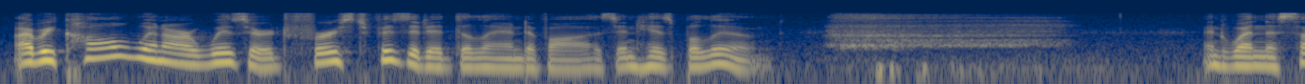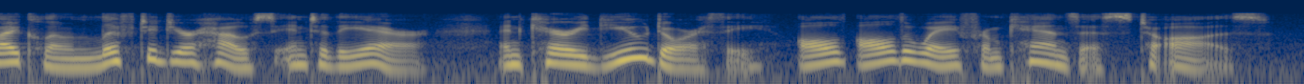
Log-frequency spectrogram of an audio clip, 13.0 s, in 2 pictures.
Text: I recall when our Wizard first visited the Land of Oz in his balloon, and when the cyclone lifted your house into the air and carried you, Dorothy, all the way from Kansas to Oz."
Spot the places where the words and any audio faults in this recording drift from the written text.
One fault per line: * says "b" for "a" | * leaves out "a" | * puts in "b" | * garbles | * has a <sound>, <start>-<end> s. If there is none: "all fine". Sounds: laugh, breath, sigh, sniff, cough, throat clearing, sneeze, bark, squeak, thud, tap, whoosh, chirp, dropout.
* has a sigh, 4.1-5.7 s
* puts in "all"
